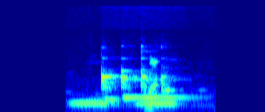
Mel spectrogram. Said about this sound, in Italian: Eh, no, no. È arrivato un sms.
